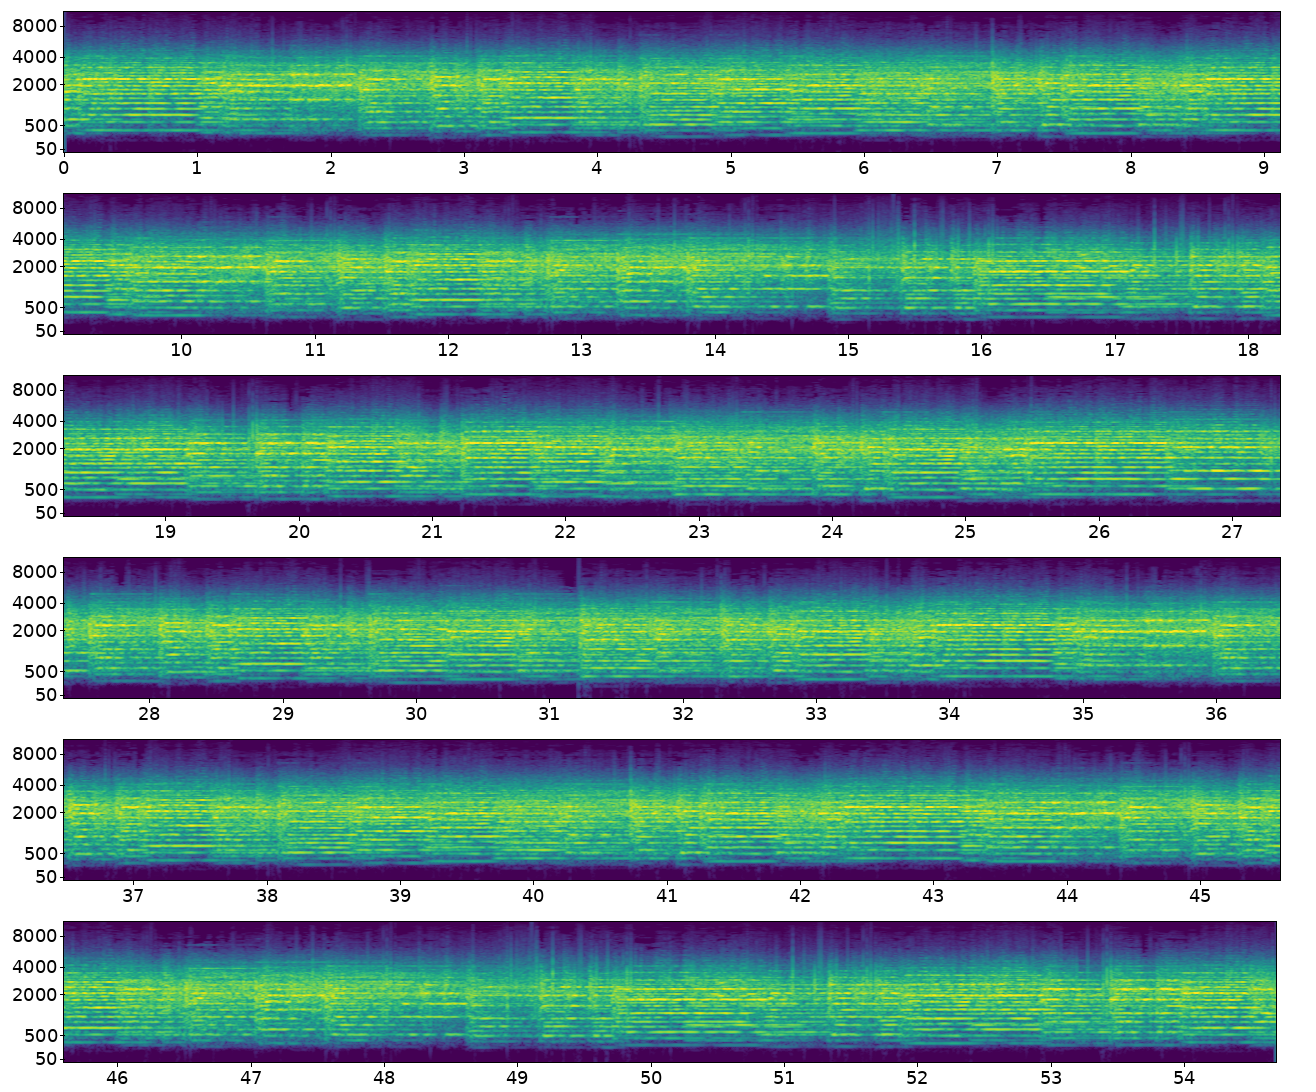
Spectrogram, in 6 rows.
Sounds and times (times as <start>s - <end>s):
Music: 0.0s - 54.6s.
